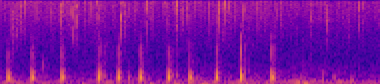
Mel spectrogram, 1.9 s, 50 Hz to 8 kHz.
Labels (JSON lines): {"label": "biophony, knock", "recorder": "SoundTrap 500"}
